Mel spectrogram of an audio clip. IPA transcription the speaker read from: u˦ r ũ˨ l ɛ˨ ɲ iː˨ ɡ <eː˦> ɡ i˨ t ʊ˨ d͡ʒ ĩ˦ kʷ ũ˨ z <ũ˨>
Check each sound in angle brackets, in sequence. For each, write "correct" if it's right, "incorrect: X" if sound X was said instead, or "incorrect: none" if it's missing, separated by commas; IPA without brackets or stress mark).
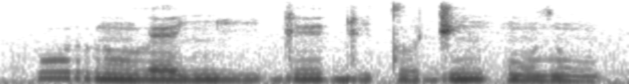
correct, correct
